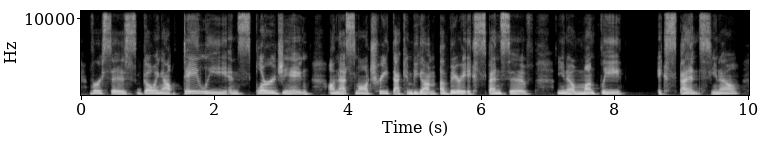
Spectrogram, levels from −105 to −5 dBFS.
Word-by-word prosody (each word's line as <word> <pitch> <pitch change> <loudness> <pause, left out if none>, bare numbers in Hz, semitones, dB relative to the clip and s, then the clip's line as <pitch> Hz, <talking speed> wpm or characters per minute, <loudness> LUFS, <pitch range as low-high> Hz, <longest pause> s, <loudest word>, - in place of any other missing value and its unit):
versus 185 -3 0
going 195 -1 +3
out 170 -3 -1
daily 215 -8 +3
and 175 0 -2
splurging 175 -4 0 0.3
on 190 -1 +1
that 165 0 0
small 175 -1 -1
treat 210 +5 -1
that 165 +1 -1
can 180 0 0
become 170 -1 +1
a 185 - +2
very 180 -1 +4
expensive, 170 -1 -1 0.4
you 195 -2 +1
know, 160 -2 +2
monthly 170 -3 +1 0.5
expense, 170 -1 -3
you 180 - -4
know? 195 +5 -1
175 Hz, 130 wpm, -23 LUFS, 170-190 Hz, 0.5 s, very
